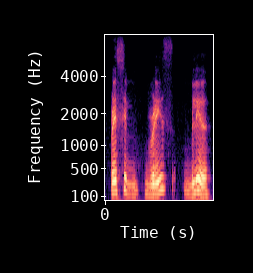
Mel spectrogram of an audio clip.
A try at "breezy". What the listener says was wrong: So it sounds to me like you're saying freezy and breeze. We want to make sure it's a. We want to make sure it's a Z sound, not a S sound. So freezy breeze.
